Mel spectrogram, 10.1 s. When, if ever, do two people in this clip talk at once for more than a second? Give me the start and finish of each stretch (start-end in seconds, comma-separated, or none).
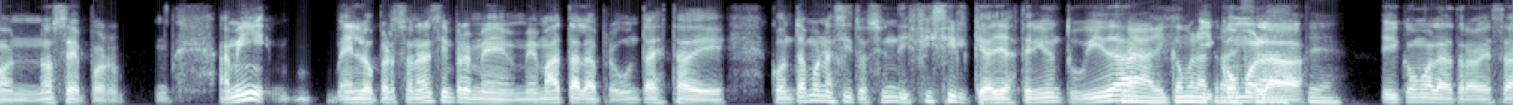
7.4-8.8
